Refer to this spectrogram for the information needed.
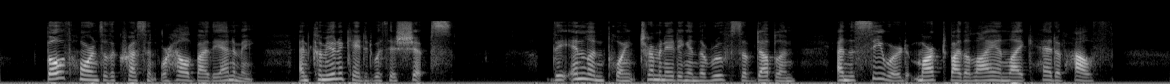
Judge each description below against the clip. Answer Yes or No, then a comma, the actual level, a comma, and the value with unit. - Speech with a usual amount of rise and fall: Yes, average, 3.0 semitones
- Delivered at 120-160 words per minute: No, average, 180 wpm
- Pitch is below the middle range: No, high, 190 Hz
